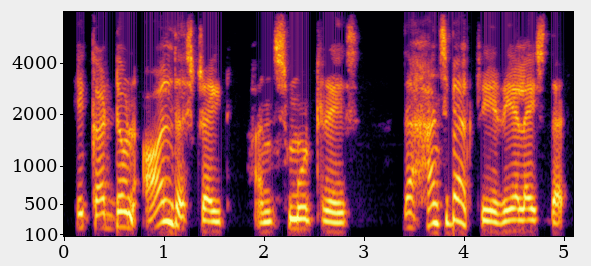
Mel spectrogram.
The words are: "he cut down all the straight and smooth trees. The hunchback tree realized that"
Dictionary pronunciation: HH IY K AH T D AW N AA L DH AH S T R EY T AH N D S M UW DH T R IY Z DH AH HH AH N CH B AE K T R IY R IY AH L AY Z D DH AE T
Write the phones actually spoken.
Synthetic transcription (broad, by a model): HH IY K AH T D AW N AA L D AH S T R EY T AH N S M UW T R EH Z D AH HH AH N S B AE K T R IY R IY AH L AY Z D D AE T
